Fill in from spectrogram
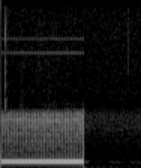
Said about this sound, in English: It's ringing.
